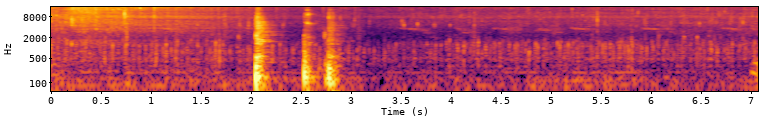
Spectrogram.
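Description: A pot of water for egg curry simmers and bubbles steadily at close range, with a few sharp pops or clatters near the middle; no voices.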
